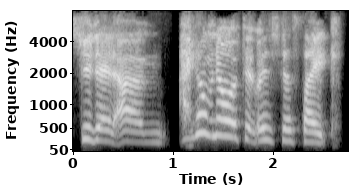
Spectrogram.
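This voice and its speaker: A woman's voice: on the high side, animated, moderate pace, no echo. A woman podcast guest telling stories in casual, informal chat. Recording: dull lo-fi audio.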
